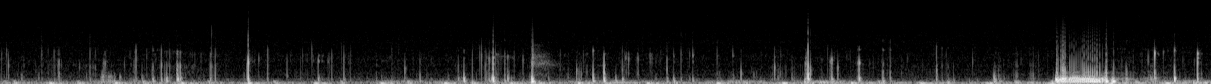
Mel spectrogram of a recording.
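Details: Stomach noises from a person who had not eaten all day, with air deliberately inflated into the stomach: frequent gurgles, clicks and low hollow groans with one louder rumble; bowel sounds.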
